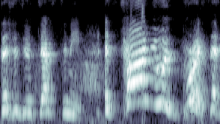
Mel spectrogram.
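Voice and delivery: grandly proclaiming villainess voice. Playing a guessing game, the speaker does lines from the show: Queen Chrysalis voice. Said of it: "I'm gonna do Queen Chrysalis".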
